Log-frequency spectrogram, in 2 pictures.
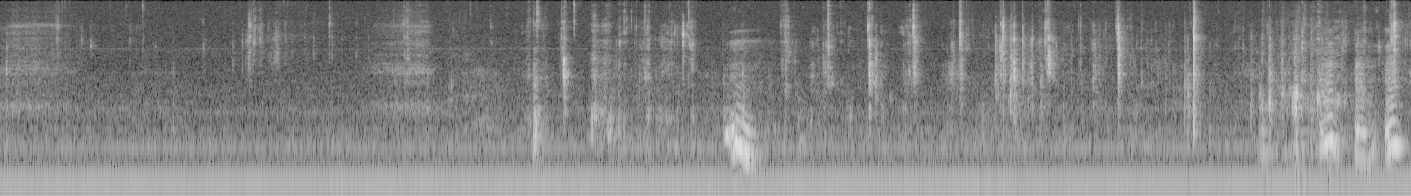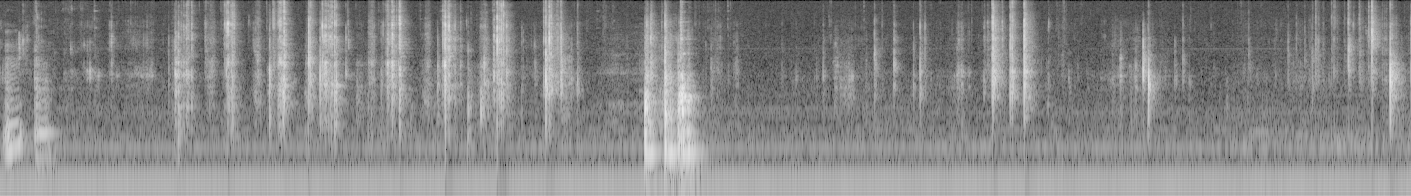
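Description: Close-miked eating of king crab legs: chewing with many sharp clicks and cracks. The clicks are sparse at first and come thick and fast in the second half.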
